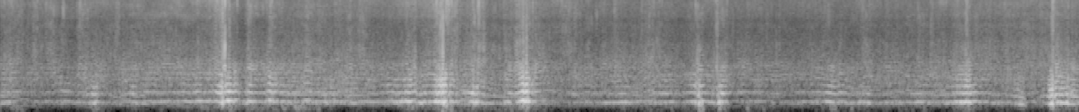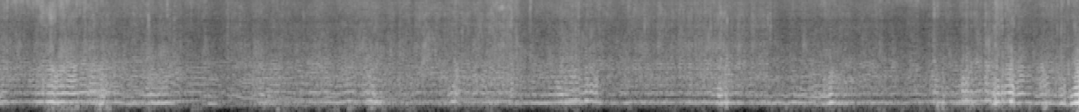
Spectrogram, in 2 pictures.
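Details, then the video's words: Natural buzzing of honey bees in their hive: an unbroken, low, harmonic drone that rises and falls in loudness, scattered with clicks and short louder surges throughout. "bees therapy hive natural buzzing sound"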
